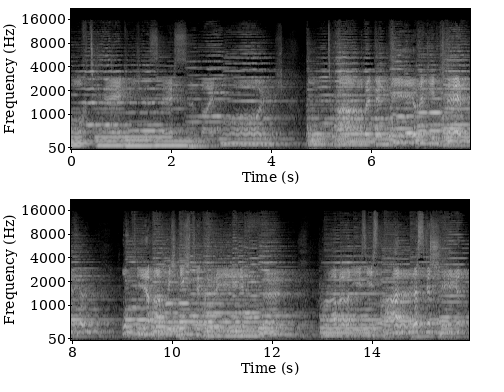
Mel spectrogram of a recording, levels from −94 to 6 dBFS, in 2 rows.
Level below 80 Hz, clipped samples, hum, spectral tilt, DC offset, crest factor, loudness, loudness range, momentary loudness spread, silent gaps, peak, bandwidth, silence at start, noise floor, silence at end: -60 dBFS; under 0.1%; none; -5 dB/octave; under 0.1%; 20 dB; -26 LUFS; 6 LU; 12 LU; none; -6 dBFS; 16 kHz; 0 s; -47 dBFS; 0 s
